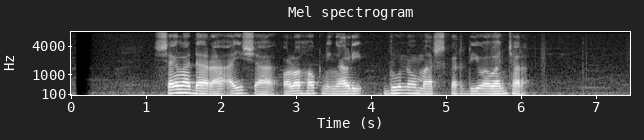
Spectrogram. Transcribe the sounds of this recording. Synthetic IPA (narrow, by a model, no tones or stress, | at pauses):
sɛladaɾaa̰iʃaɔlɔɦɔkniŋali | bɾunomarskərdiwawaɲt͡ʃaɾa̰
